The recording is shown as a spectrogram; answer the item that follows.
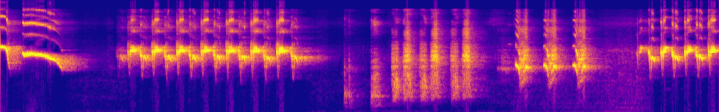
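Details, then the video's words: Black-winged starling song used as a training and lure recording: a falling whistle, then a fast run of buzzy warbled notes repeated about three per second, harsh chattering bursts, and a return to the rapid warbling phrase. "suara burung jalak putih full isian RAJANYA PANCINGAN - MASTERAN bikin gacor PAGI - SIANG - MALAM"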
